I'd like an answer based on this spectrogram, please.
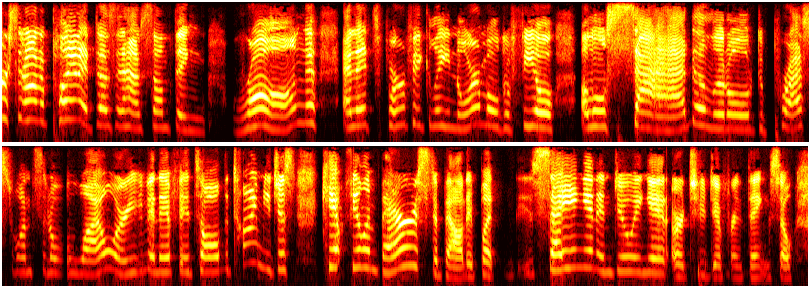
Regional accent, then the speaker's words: East Coast, United States; That's the way I was raised. I'm from the East Coast. And people on the East Coast, we go out of our way to make sure people are okay.

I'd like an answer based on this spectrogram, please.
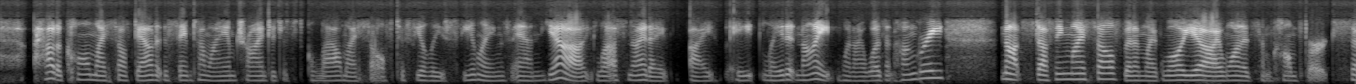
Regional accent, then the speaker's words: the South, United States; now in Los Angeles, United States; I'm here in LA, but I'm also from the South.

